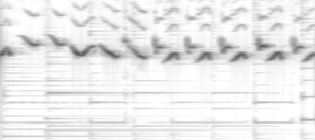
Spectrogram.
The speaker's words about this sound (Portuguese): Barulho de multidão desassossega seu coração, mas o canto do curió consola o menino só.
